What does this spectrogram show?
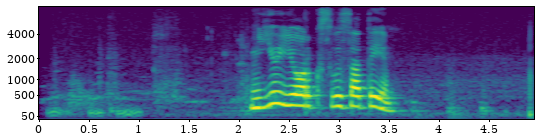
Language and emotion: Russian, neutral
